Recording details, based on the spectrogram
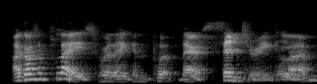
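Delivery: ordinary delivery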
